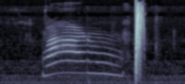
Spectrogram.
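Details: Male Minuet kitten, under a year old, answering its owner's scolding for mischief with a single long, level meow that dips at the end, followed by a sharp click and a faint low hum.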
